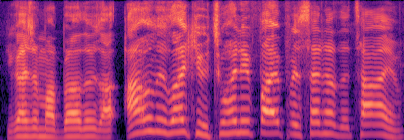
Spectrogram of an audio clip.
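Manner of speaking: a hint of a whiny buddy; mocking friend's voice. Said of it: "he's called us, like, his brothers".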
